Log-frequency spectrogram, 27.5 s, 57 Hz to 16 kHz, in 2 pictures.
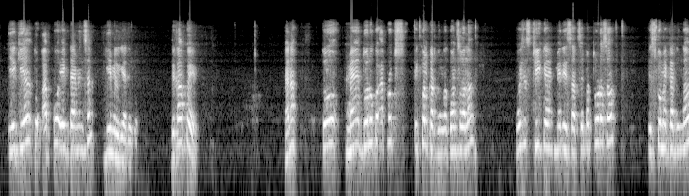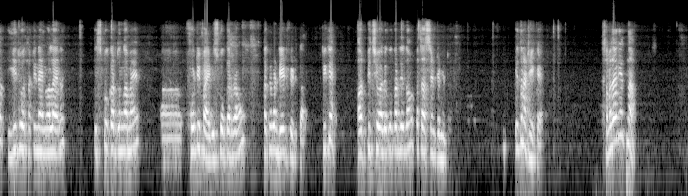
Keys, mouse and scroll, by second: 3.1 alt+w, 18.2 KP_4, 18.4 KP_5, 18.9 Return, 22.9 KP_5, 23.2 KP_0, 23.6 Return.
